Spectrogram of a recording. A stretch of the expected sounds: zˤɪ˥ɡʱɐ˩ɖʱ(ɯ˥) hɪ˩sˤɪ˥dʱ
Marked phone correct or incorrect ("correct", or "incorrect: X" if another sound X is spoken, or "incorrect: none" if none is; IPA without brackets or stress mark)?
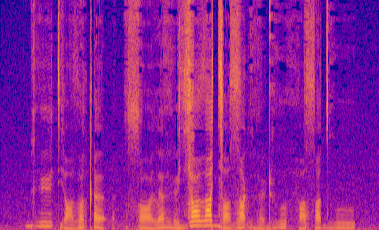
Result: incorrect: u˥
